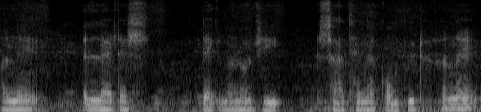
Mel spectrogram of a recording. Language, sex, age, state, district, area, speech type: Gujarati, male, 45-60, Gujarat, Junagadh, rural, spontaneous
